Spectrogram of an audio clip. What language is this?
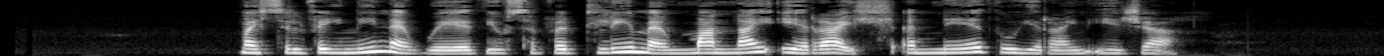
Welsh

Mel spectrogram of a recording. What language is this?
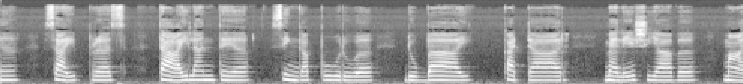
Sinhala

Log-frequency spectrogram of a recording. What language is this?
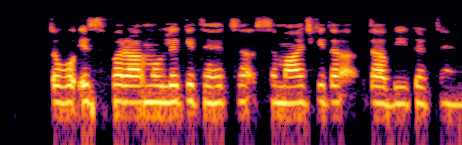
Urdu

